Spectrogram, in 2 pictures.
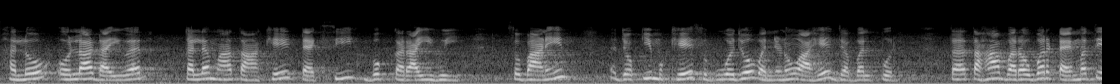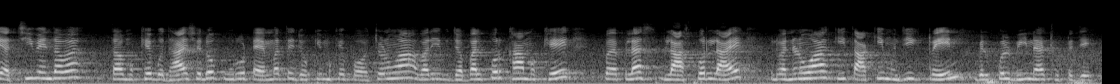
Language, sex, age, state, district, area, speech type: Sindhi, female, 30-45, Madhya Pradesh, Katni, rural, spontaneous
